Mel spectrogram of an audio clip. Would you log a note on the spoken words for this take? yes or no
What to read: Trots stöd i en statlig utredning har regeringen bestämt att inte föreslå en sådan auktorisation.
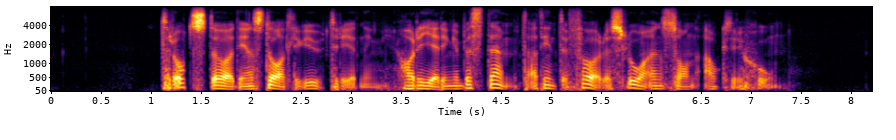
no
